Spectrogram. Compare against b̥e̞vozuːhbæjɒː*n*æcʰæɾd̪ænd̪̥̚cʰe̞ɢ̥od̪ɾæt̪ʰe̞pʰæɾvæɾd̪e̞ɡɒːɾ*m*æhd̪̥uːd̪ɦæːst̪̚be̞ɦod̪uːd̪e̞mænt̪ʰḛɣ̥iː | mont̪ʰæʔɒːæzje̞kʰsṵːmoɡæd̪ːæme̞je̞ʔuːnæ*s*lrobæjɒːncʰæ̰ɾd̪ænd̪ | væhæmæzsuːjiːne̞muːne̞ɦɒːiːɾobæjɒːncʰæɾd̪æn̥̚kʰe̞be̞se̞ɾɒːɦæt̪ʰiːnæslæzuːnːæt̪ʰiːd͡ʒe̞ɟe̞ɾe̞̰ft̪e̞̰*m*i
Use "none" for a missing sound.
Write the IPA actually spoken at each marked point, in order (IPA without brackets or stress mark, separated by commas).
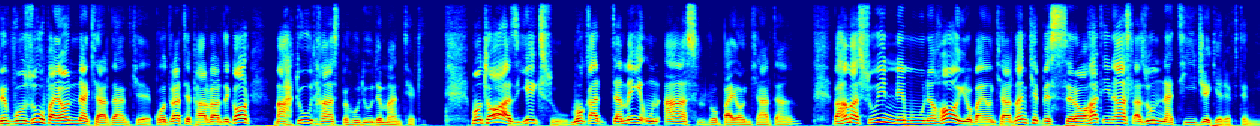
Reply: nː, m, s, m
